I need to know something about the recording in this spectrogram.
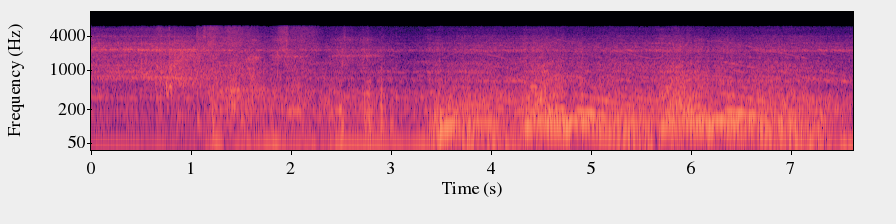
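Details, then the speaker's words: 2000 Buick Regal, 3800 series, automatic, low miles, revved from inside: quiet idle then smooth rises and falls in revs with no ticks, knocks or rattles; healthy engine. "I would rev it up out here if I actually knew where to do that at for you, but I will rev it up in there so you can see there's no noises, no, just normal sound in the engine."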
